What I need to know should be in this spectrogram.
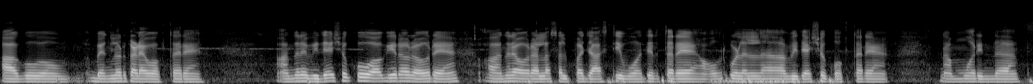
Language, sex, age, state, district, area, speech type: Kannada, male, 18-30, Karnataka, Chikkaballapur, rural, spontaneous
